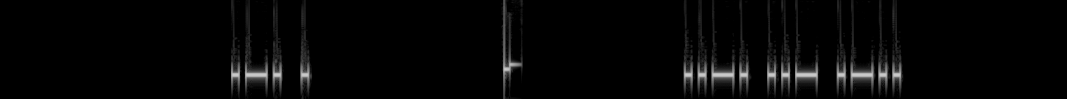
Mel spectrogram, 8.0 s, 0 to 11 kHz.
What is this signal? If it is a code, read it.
Morse code, heard as a keyed tone, about 22 wpm, 700 Hz. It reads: RE FUL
